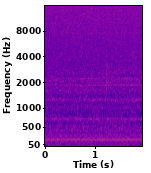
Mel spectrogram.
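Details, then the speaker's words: PYE 39HC shortwave broadcast receiver on shortwave in a middle band (about 9–11 MHz), at full volume: only a steady low mains-type hum with buzzy overtones and no stations, a fault that appeared during work; cause unknown. "And all we get is this. That's full volume. Just a hum."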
